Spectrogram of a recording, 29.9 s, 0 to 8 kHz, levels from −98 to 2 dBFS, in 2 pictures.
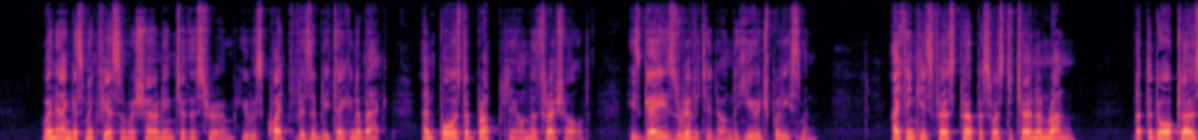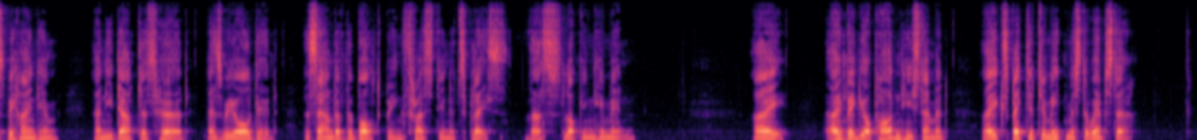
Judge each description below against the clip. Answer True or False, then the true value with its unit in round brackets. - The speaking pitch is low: True (130 Hz)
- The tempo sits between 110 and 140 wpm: False (155 wpm)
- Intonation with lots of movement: False (3.0 semitones)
